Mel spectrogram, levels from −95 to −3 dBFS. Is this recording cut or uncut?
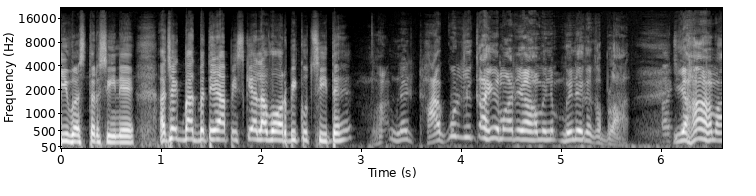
uncut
